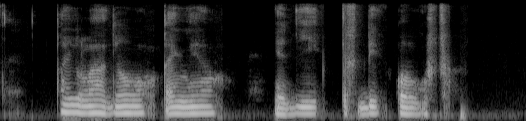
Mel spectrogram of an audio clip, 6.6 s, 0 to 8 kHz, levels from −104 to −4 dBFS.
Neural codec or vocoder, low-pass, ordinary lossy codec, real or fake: codec, 44.1 kHz, 3.4 kbps, Pupu-Codec; 7.2 kHz; none; fake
